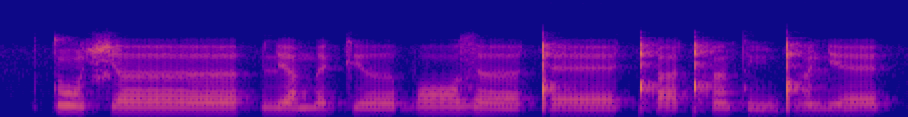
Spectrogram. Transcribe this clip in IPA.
tɔ̃ ɕɜː | lʲamɛ kʲəːbɔːzɜː ǃɛː ǃʼaǃʰã tĩɡ͡ǃã lʲɛ

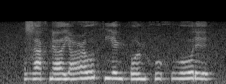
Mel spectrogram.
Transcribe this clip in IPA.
zaxɳɐːjʕʊːx jeɳʔoɳxux βoɾɪ

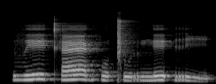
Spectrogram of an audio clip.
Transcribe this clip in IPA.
veː kʰæːɡfoǁur ŋeːʔri

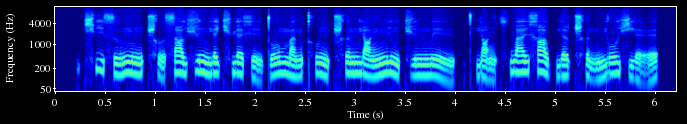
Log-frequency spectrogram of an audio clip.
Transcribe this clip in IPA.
t͡ɕʰi˥˩sɹ̩˧˥n̪ʊ˧˥ŋ ʈ͡ʂʰɤ̰˨˩sɑ˥˧ʊ̯ɕy˥˧n jɛ˥˧t͡ɕʰɥɛ˥˩xḛ˨˩ɪ̯t̪o˥ʊ̯ ma˧˥nkʰʊ˥˩ŋ ʈ͡ʂʰə˥njɑ˧˥ŋn̪i˥˩n t͡ɕy˥nme˥˩ɪ̯ | t̪ʰjɑ̰˨˩ŋt͡sʰwa˥ɪ̯xɑ˥˩ʊ̯ pjɛ˧˥ʈ͡ʂʰə̰˨˩n n̪jo˥ʊ̯ɕjɛ̰˨˩˦

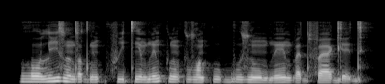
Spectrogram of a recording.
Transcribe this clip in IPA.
ɦo lizõdɒdɡæ̃kʷ fitʲæ̃ bẽkʷlõkʷ zˤõkʷu bu zũ bẽbæd fæɡed

